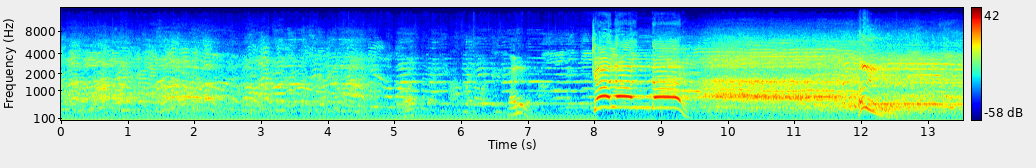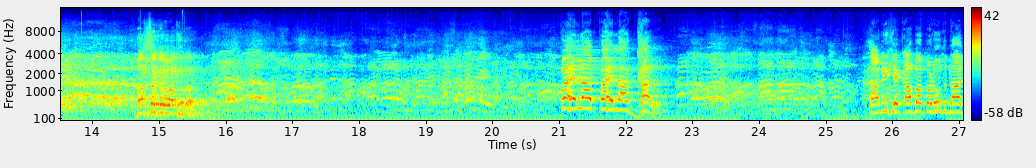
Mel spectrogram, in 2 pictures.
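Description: A young man speaks passionately into a microphone through loudspeakers.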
